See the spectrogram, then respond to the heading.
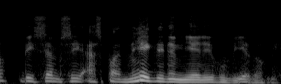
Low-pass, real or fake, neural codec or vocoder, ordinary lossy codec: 9.9 kHz; fake; codec, 16 kHz in and 24 kHz out, 0.4 kbps, LongCat-Audio-Codec, two codebook decoder; Opus, 24 kbps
